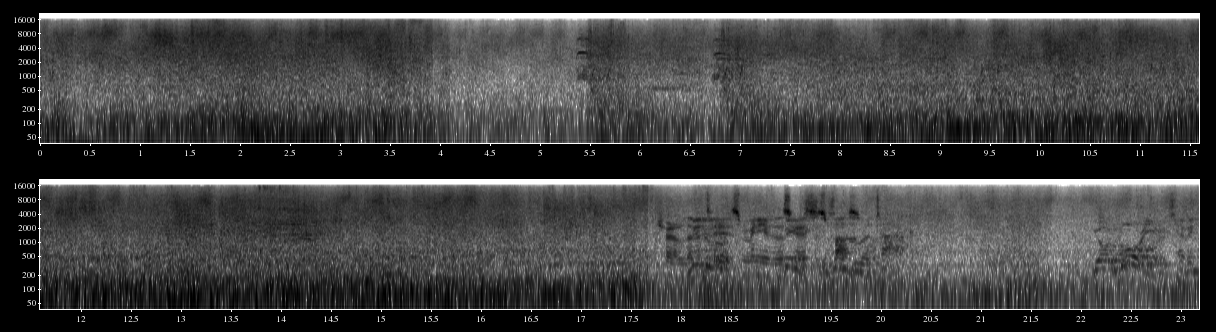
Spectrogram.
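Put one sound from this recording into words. Game weapons fire and energy blasts crackle in a loud, rumbling battle.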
